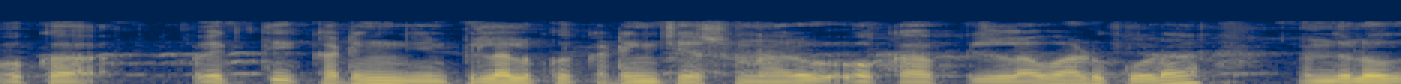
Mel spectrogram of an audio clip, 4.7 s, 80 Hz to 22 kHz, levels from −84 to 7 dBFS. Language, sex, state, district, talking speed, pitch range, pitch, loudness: Telugu, male, Andhra Pradesh, Anantapur, 140 wpm, 120-130 Hz, 125 Hz, -19 LUFS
